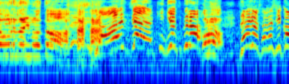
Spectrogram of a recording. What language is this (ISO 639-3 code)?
jpn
